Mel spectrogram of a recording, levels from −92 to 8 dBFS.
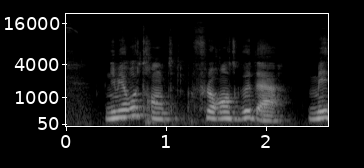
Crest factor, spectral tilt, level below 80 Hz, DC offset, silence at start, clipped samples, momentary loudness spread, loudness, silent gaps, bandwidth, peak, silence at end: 16 dB; -7 dB/octave; -78 dBFS; under 0.1%; 0.4 s; under 0.1%; 10 LU; -38 LUFS; none; 14 kHz; -22 dBFS; 0 s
